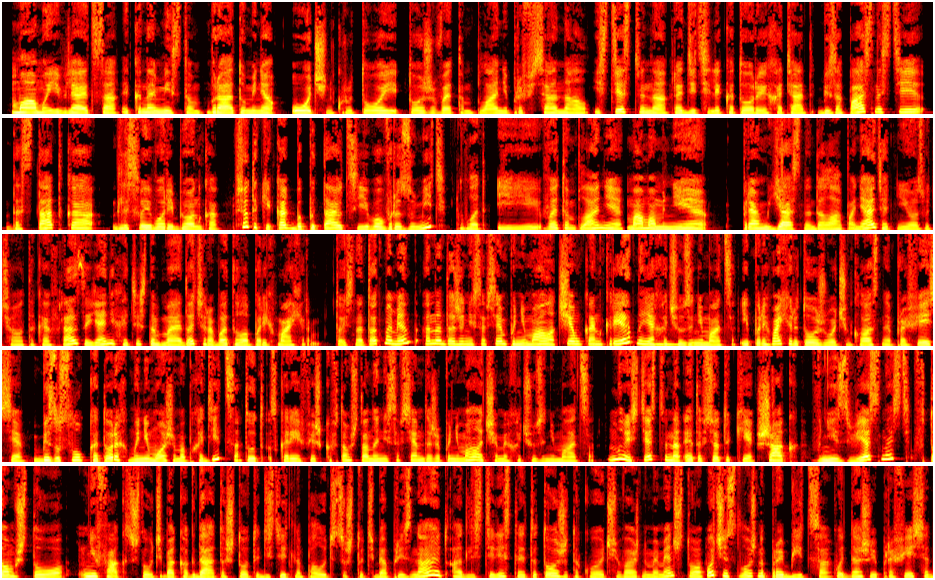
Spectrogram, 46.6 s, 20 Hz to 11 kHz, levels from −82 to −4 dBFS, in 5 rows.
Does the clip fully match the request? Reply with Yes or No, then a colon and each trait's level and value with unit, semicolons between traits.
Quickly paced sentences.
Yes: fast, 175 wpm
